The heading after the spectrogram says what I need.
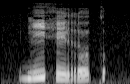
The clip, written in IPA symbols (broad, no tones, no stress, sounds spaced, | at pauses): b ĩ h ẽ r ʊ k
